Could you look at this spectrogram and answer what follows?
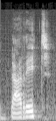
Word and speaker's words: Barrett: uh Thomas Barrett uh you might think I'm pronouncing Barrett strangely it's Barrett with an eye Thomas Barrett in 1782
